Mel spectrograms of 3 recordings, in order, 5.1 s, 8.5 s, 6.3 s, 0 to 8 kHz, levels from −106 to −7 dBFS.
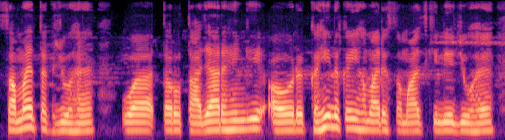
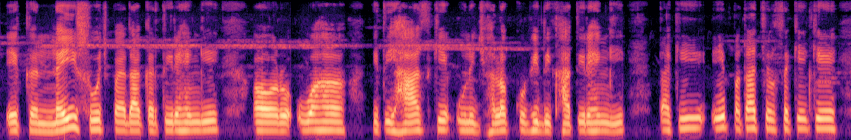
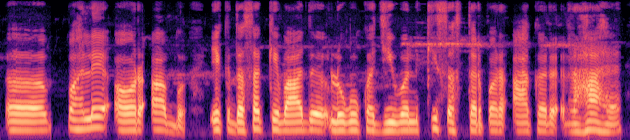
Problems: constant background noise, background conversations at intervals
